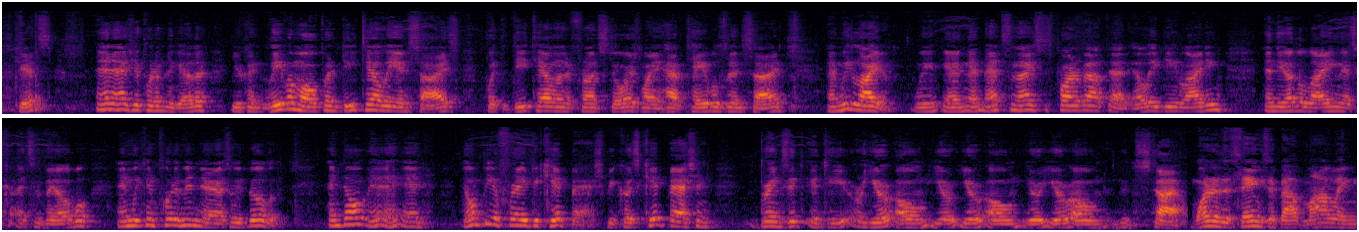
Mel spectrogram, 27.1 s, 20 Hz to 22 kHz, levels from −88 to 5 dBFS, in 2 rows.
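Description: Listening closely, nothing in the audio stood out as a technical problem.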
